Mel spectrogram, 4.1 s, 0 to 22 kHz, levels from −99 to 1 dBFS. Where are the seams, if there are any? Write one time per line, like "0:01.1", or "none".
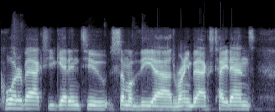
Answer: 0:02.6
